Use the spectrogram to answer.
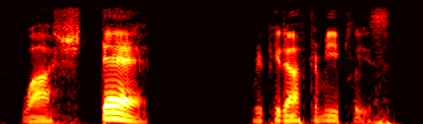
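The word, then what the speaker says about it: wašté: Washte. We should all know what this means by now. This means good. Notice the accent is on the second syllable. Washte. Repeat after me, please. Washte.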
